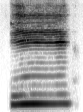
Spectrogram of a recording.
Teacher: it comes with the vibration of the vocal cord plus the retraction of the lower jaw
